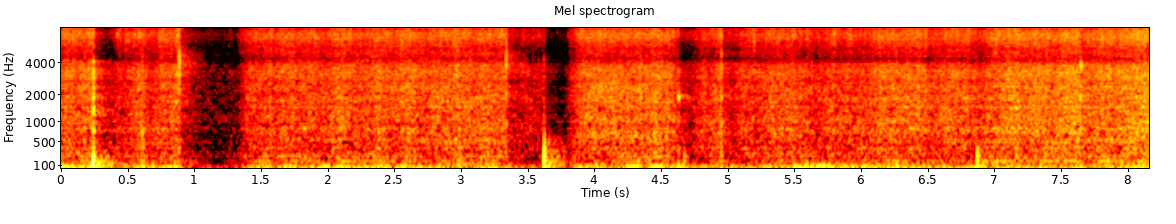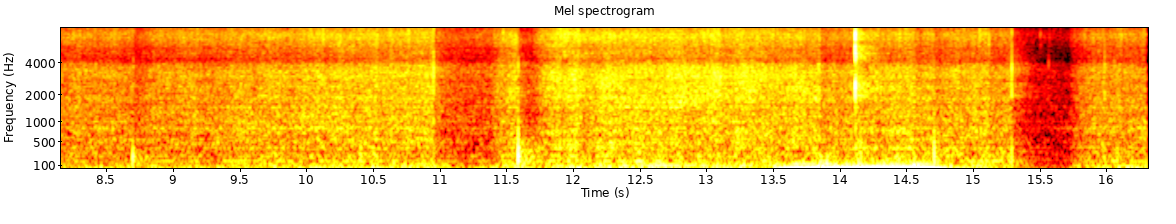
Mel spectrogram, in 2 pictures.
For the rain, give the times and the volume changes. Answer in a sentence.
The rain can be heard from 0.0 to 16.2 s, getting louder.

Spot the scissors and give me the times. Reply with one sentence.
You can hear the scissors from 13.5 to 14.8 s.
